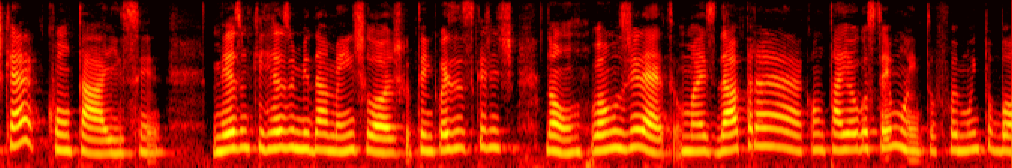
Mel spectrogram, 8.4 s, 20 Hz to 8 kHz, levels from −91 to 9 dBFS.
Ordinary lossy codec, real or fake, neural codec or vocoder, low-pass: none; fake; codec, 16 kHz, 8 kbps, FreqCodec, larger model; none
